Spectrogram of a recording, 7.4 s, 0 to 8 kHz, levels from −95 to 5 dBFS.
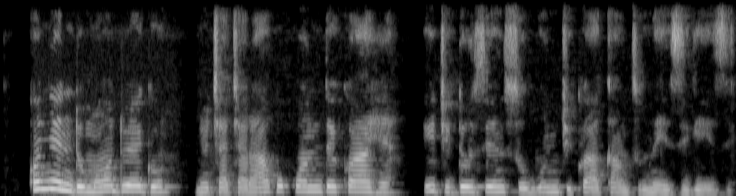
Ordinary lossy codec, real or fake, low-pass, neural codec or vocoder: none; real; none; none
